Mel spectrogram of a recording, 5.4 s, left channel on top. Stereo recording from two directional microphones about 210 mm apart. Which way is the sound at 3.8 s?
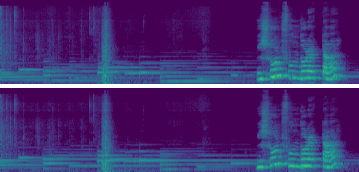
30° left (ahead or behind).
